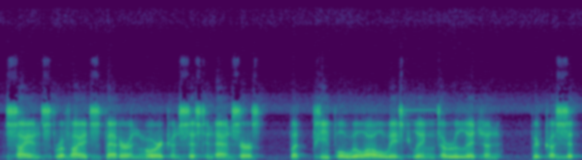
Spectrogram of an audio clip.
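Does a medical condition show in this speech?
Yes: motor neuron disease (ALS), through a speech-generating device; diagnosed during phd at cambridge university, progressive weakness, muscle wastage, walking difficulty; body hardly works at all, bodily discomfort.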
